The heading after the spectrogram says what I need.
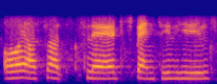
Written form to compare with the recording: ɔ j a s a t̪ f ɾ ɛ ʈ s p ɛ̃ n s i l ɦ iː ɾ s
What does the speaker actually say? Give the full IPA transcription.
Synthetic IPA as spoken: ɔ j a s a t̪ f l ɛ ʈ s p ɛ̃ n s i l ɦ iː l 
